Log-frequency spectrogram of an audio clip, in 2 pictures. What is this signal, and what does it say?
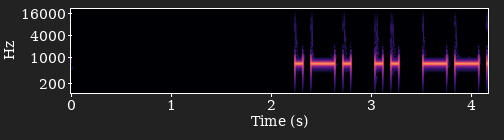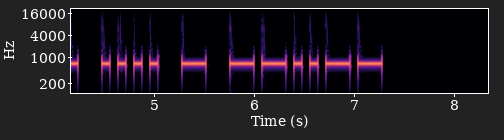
Morse code, heard as a keyed tone, about 15 wpm, 700 Hz. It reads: RIGHT,
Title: 4x Word-Spacing - Sentences from Top 400 Words - 15wpm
